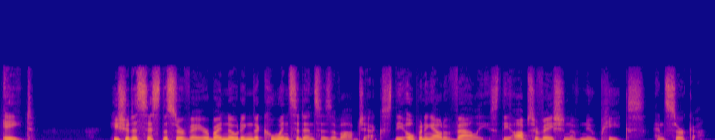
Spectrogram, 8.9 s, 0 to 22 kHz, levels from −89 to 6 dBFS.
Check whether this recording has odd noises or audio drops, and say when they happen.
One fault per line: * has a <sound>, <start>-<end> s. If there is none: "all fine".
all fine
